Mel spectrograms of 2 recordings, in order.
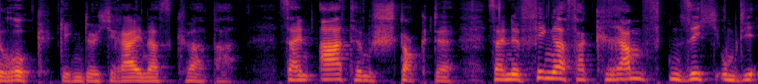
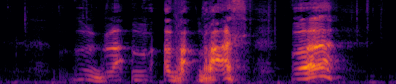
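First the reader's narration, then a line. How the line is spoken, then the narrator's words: Stammering. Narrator (German): stammelte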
